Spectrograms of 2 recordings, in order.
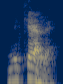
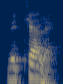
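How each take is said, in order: Both takes have the same delivery.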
